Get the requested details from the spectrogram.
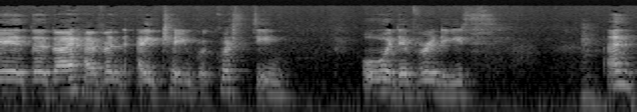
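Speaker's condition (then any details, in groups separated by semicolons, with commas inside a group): Cerebral palsy; wheelchair user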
